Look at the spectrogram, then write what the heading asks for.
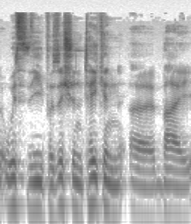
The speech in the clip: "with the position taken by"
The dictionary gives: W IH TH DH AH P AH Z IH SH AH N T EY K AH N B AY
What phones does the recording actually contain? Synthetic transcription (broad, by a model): W IH DH AH P AH Z IH SH AH N T EY K AH N B AY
